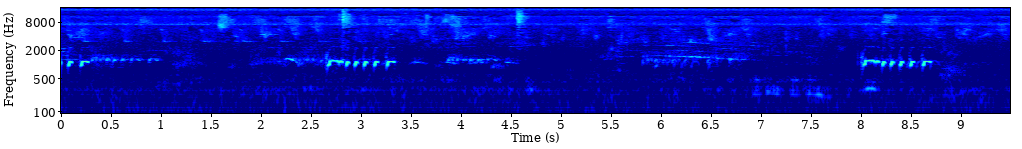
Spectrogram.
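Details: A local zebra dove's cooing, used as a lure to prompt silent doves to sing: soft drawn-out coos, then quick bursts of about five staccato notes, repeated every few seconds over faint background hiss.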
